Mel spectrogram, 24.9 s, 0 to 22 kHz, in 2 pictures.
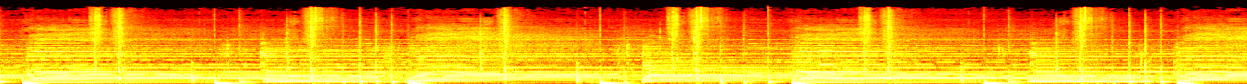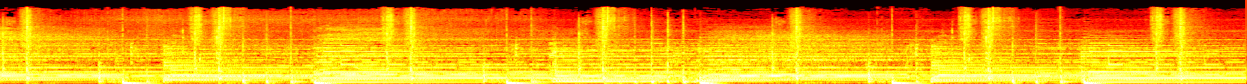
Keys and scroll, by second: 0.4 space, 7.7 ctrl+d, 16.6 ctrl+=, 16.7 ctrl+-.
